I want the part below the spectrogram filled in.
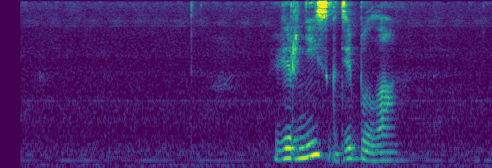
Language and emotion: Russian, neutral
